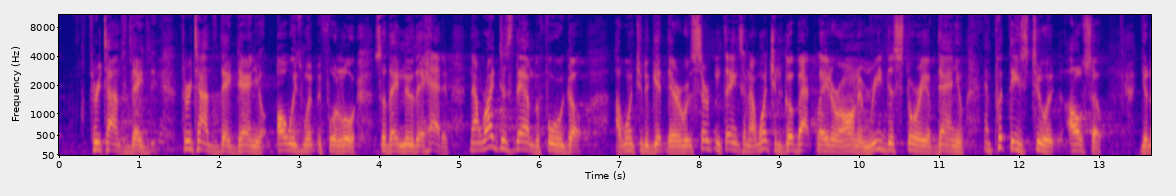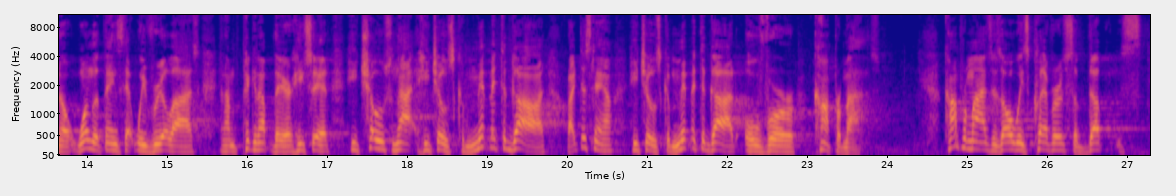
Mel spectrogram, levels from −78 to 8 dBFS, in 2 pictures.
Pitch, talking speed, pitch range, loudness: 145 Hz, 215 wpm, 135-165 Hz, -21 LUFS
